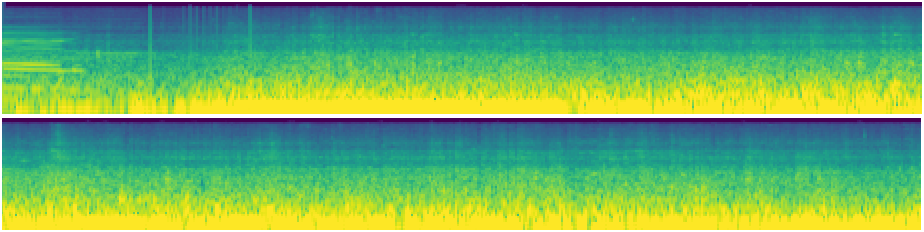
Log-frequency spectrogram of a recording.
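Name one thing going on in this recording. Tyres rumble loudly over cobblestones.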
